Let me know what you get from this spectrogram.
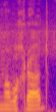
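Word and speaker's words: Новоград: In Ukrainian, it's actually Novograd, and the emphasis is on the last syllable here.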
